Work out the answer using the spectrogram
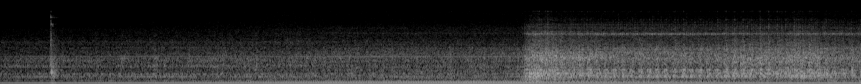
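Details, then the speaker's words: Milling machine with a dividing head cutting the sixth and last flat on a hex nut. Steady motor hum, then an even cutting hiss and steady high whine as the end mill bites. A clean, normal cut. "okay there we go that was our sixth flat on the hex nut"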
